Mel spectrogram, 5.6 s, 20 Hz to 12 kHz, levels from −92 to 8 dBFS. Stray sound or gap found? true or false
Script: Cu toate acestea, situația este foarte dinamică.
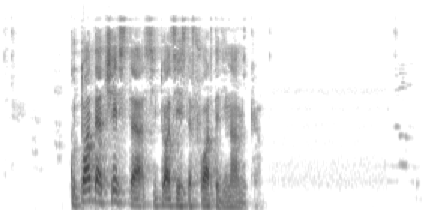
false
